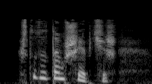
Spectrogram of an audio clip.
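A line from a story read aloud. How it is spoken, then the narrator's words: Gentle motherly question. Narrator (Russian): ласково спросила мать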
